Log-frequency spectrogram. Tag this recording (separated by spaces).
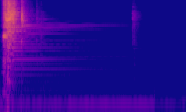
Hit Battle Clash Sword Claymore Weapon Fight Medieval Swing Sabre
